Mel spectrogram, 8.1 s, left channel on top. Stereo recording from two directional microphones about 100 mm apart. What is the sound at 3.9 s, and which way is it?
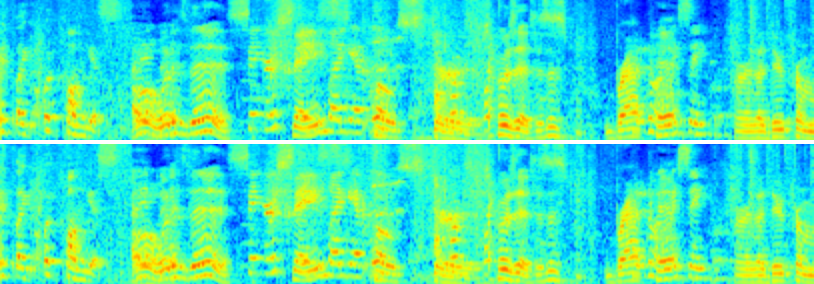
Speech, 10° left (ahead or behind).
